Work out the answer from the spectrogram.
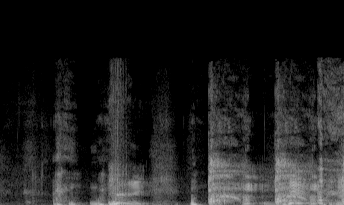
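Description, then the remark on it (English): A run of several loud coughs, harsh and throaty, coming in quick uneven bursts with a raspy, voiced edge, as if someone is hacking to clear their throat. “Why would I cough by accident?”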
